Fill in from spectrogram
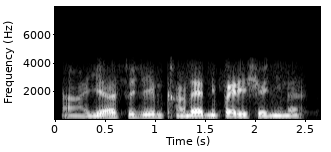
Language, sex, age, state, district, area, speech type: Kashmiri, male, 30-45, Jammu and Kashmir, Bandipora, rural, conversation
